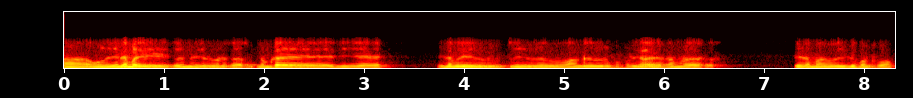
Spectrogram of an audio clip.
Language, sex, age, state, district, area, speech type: Tamil, male, 45-60, Tamil Nadu, Tenkasi, rural, conversation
